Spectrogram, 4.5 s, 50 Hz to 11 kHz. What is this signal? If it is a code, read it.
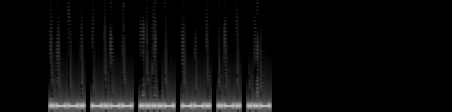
Morse code, heard as a keyed tone, about 40 wpm, 700 Hz. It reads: PY4GRU
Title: DXCC-100 Call Signs - 6 Characters - Repeated 2x - 40wpm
